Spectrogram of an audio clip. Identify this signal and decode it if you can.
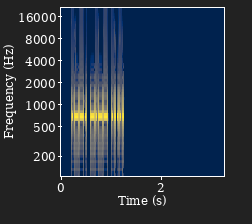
Morse code, heard as a keyed tone, about 46 wpm, 700 Hz. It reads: PY5
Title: Callsign Prefixes for Top 50 DXCC - 45wpm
